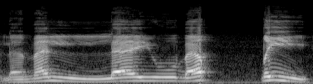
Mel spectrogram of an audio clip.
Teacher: Nun sakinah bertemu lam, idgham tanpa gunnah.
